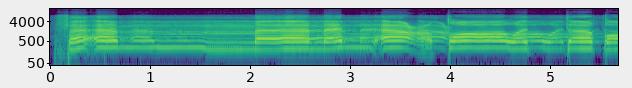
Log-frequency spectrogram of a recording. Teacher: اور اعطا میں عین کو نکالنا ہے from middle of throat، حلق کے درمیان سے، وسط حلق سے، اور تا کو موٹا کرنا ہے.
